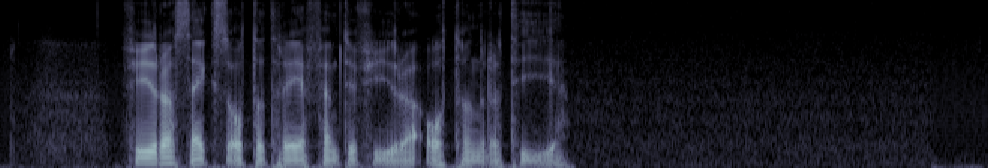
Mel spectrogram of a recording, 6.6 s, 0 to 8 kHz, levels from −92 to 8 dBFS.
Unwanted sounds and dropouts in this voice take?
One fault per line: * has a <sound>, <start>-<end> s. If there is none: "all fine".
all fine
